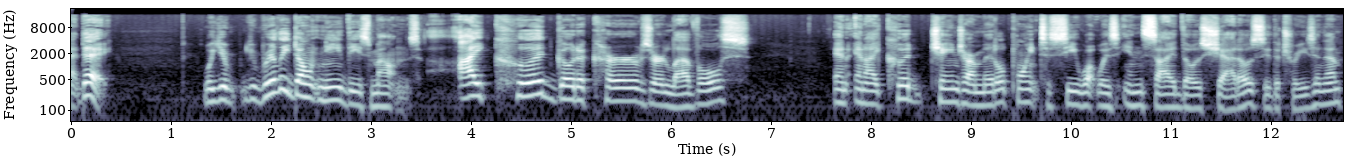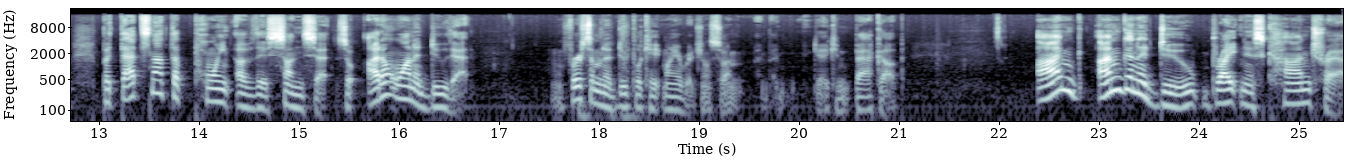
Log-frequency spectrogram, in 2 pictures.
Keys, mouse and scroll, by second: 3.8 click, 5.6 click, 8.5-9.6 drag, 16.0 click, 17.0 click, 18.1 ctrl+shift+d, 20.6 click, 25.2 click.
